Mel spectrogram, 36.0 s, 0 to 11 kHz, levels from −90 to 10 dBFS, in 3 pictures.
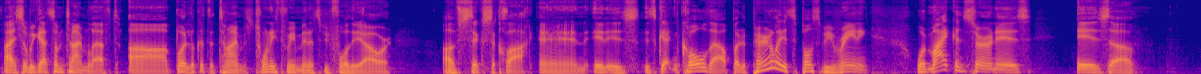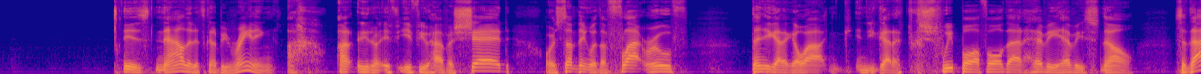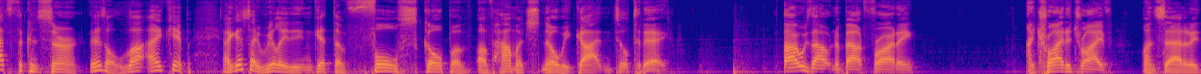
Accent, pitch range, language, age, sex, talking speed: American, 100-125 Hz, English, 50-69, male, 205 wpm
